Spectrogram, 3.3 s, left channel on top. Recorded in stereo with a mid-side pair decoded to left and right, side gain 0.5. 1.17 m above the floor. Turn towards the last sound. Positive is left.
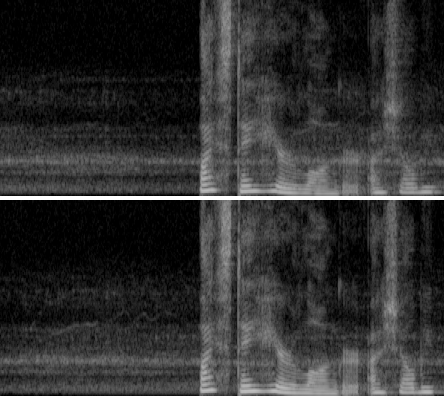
turn(degrees=-40)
